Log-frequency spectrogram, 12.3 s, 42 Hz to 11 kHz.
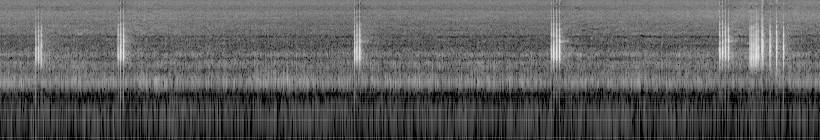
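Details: Croaking male Forest Green Tree Frog (Rhacophorus arboreus) inflating a vocal sac at a hillside pond shore in Japan, early-June 2021 late afternoon, calling to hold territory and attract females; brief hard croaks every few seconds, ending in a rapid burst of several.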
